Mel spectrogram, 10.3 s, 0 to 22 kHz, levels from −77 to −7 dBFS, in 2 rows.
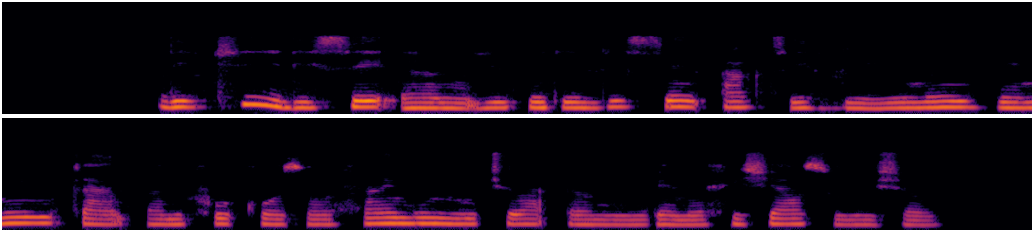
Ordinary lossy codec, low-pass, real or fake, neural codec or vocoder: Opus, 24 kbps; 7.2 kHz; fake; codec, 16 kHz in and 24 kHz out, 1 kbps, XY-Tokenizer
